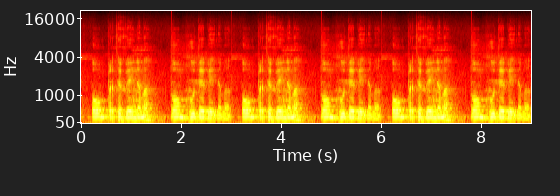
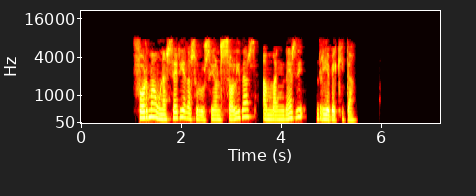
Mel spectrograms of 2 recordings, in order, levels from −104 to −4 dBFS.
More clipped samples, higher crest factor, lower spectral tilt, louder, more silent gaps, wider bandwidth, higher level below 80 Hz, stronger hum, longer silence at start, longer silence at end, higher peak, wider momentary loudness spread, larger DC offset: neither; about the same, 14 dB vs 18 dB; first, -7.5 dB/octave vs -4.5 dB/octave; about the same, -20 LUFS vs -18 LUFS; second, none vs 3.55-3.63 s, 4.50-4.70 s; first, 12.5 kHz vs 8.2 kHz; first, -48 dBFS vs -58 dBFS; neither; second, 0 s vs 1.05 s; second, 0 s vs 1.7 s; second, -6 dBFS vs -2 dBFS; about the same, 9 LU vs 10 LU; neither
